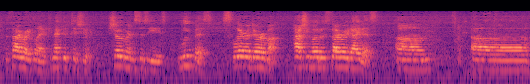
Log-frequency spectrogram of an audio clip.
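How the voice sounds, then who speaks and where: A woman, a naturopathic doctor, giving a lecture to an audience and reading through lists steadily, with a few stumbles and self-corrections. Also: fairly low pitch. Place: store event room. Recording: echoey room, voice far from mic, faint hiss.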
